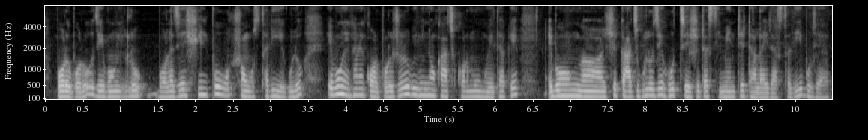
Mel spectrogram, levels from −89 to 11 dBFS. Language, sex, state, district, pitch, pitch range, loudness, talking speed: Bengali, female, West Bengal, North 24 Parganas, 160 Hz, 155-185 Hz, -20 LUFS, 190 wpm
